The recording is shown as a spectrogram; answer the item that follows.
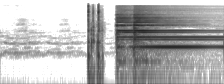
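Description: Subscribe-button animation sound effect: a quick pair of mouse clicks about a second in, then a bell ding struck twice in quick succession that rings on and slowly fades.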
